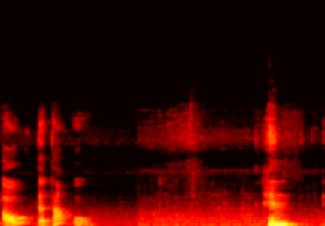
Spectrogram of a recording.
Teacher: वे वर्ण जो कंठ और होठों की सहायता से बोले जाते हैं, उन्हें कंठोष्ठ्य वर्ण कहते हैं। जैसे औ तथा ओ।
